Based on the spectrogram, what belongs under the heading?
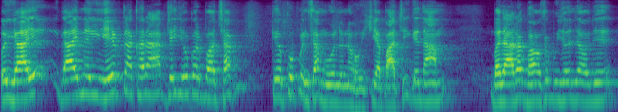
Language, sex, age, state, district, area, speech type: Maithili, male, 60+, Bihar, Sitamarhi, rural, spontaneous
